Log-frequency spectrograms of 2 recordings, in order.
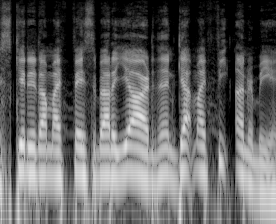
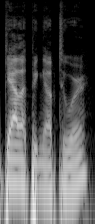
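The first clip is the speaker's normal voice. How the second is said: usual speaking voice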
